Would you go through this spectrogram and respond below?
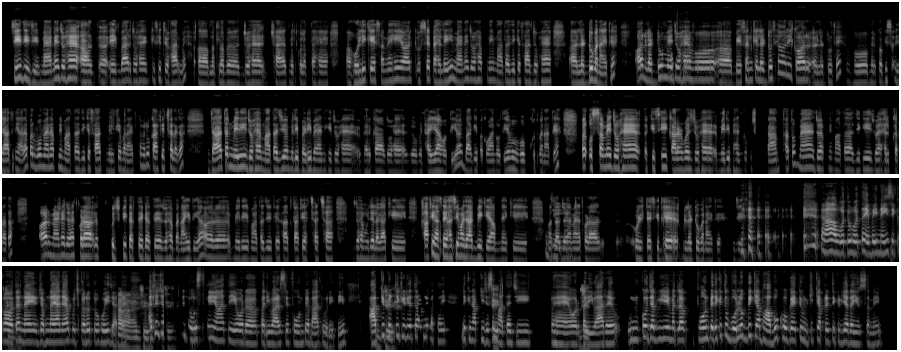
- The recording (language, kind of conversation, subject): Hindi, podcast, किस त्यौहार में शामिल होकर आप सबसे ज़्यादा भावुक हुए?
- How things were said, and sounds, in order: in English: "हेल्प"; laughing while speaking: "सीधे"; laughing while speaking: "हाँ वो तो होता है … जब नया-नया कुछ"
